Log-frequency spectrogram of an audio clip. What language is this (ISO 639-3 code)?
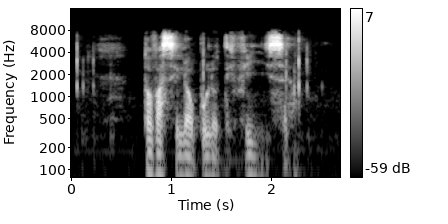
ell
